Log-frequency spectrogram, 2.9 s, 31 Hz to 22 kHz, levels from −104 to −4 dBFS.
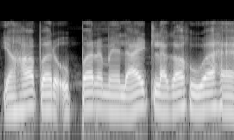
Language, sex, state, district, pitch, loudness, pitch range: Hindi, male, Jharkhand, Ranchi, 135 Hz, -16 LUFS, 130-145 Hz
